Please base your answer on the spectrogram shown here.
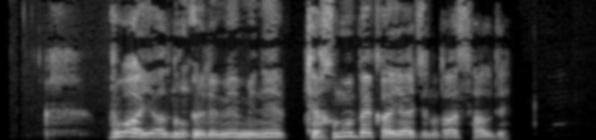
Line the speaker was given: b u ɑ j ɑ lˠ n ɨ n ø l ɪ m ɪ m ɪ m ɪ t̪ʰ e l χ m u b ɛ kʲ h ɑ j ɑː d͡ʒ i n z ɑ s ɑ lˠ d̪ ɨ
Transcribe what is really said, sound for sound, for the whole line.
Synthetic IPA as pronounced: b u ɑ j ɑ lˠ n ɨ ŋ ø l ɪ m ɪ m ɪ n ɪ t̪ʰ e χ m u b ɛ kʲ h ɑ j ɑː d͡ʒ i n ʁ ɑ s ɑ lˠ d̪ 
